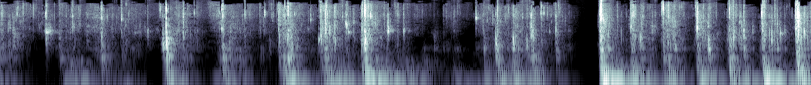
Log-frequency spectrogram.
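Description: Hands squeezing and kneading a blob of glittery slime: rapid, irregular crackling and popping clicks in clusters, with a brief pause just before the last second and a loud flurry after it.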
